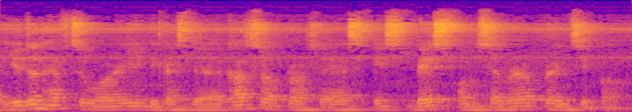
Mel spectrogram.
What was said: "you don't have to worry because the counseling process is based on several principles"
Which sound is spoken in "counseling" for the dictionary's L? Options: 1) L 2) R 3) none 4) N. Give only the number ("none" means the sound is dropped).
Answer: 3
